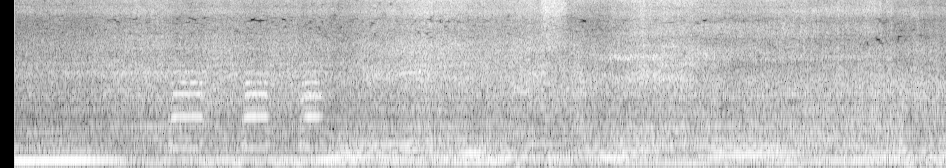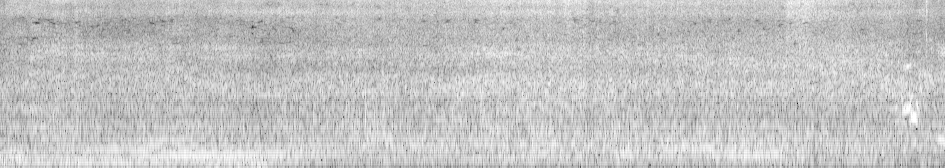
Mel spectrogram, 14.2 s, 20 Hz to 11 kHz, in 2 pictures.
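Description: Three short beeps, then car engines at full throttle, heard from inside one of the cars. The pitch climbs and drops back several times as the car shifts up through the gears in a roll race between a Nissan 370Z and a Mitsubishi Lancer Evolution.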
